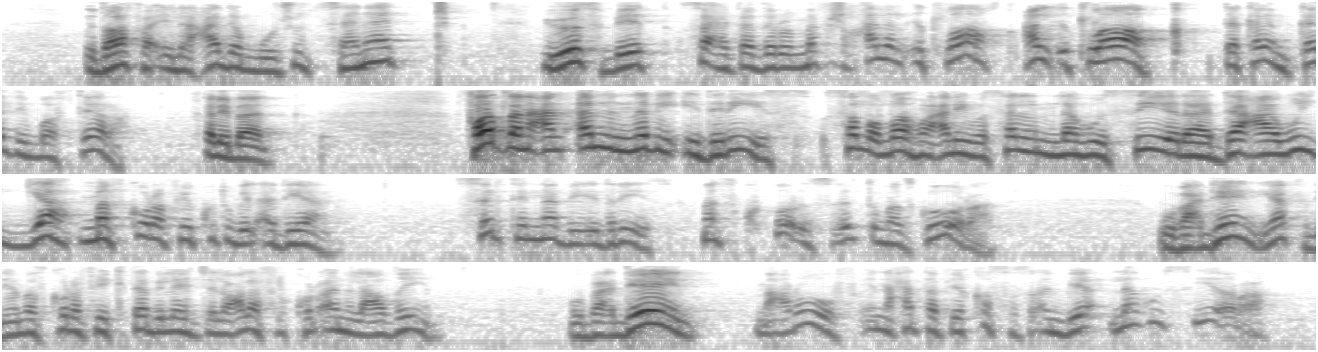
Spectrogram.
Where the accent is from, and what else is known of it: Egypt; accent: Egyptian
